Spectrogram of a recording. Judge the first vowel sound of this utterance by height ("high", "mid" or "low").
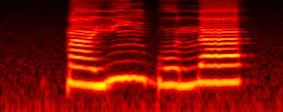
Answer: low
